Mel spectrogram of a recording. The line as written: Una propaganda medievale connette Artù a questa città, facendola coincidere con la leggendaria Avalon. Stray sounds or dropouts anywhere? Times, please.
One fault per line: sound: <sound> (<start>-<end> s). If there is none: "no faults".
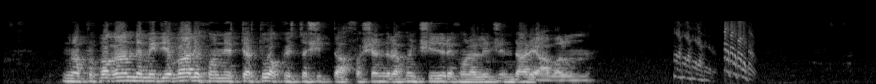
sound: chirp (6.7-7.6 s)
